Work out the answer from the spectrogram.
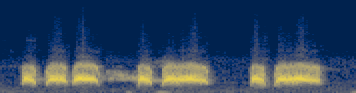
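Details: Spotted dove cooing, used as a lure to provoke wild doves: a run of short, mellow hooting notes, then a longer drawn coo, a pause and one more short-long pair, in a clean recording.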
